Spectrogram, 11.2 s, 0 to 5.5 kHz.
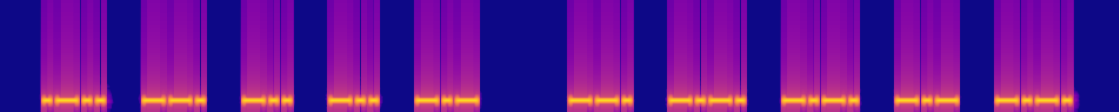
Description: Morse code, heard as a keyed tone, about 18 wpm, spaced as for 13 wpm, 600 Hz. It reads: LGDDK GCCKC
